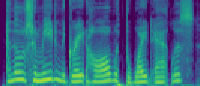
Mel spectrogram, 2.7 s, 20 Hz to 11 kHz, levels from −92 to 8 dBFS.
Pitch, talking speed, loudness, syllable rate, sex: 225 Hz, 270 wpm, -14 LUFS, 6.1 syllables/s, male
